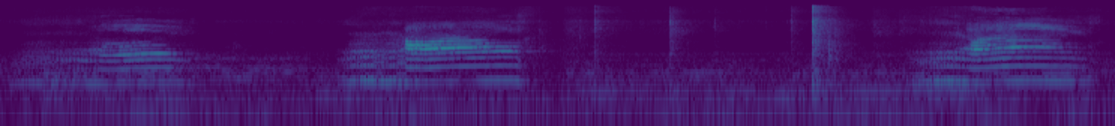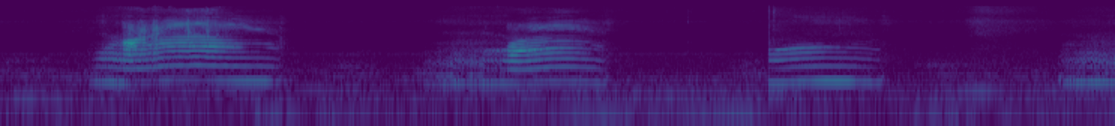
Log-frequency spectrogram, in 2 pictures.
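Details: Pet cat, said to meow constantly whenever humans are near, gives repeated clear meows roughly every two seconds indoors, each a bright arched wail rich in harmonics, with a sharp click near the middle and steady low hum beneath.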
